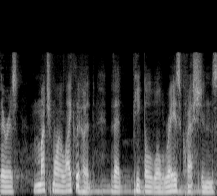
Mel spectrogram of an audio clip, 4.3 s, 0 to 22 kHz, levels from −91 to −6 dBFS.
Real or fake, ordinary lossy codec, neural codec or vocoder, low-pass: fake; MP3, 48 kbps; codec, 16 kHz in and 24 kHz out, 1.1 kbps, FireRedTTS-2 codec; 7.2 kHz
